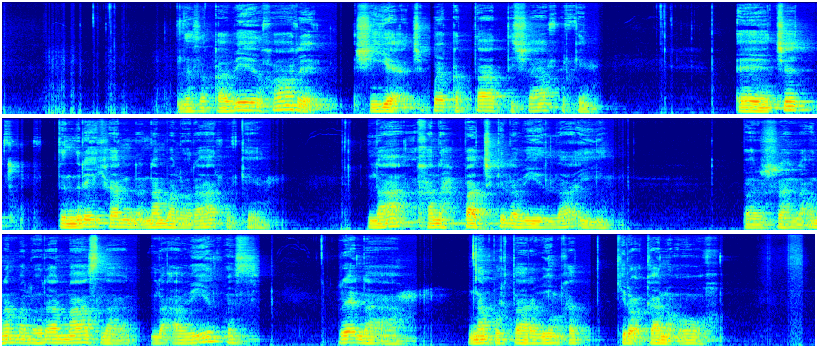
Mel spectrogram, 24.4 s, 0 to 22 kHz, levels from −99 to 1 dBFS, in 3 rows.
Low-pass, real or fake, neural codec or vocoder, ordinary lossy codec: none; fake; vocoder, 48 kHz, 128 mel bands, Vocos; none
